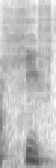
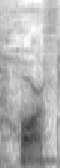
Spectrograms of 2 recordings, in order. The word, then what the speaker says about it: hearth: known as house or heath spirits my bad is pronounced hearth not heath sprites that do household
